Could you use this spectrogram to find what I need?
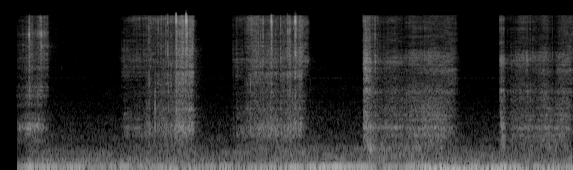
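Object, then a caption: Corrugated cardboard box. A stiff black-bristle brush is drawn across the surface of a hollow brown corrugated cardboard box up close, producing a series of bright, dry scratching strokes separated by short pauses. A steady low rumble sits beneath the brushing throughout.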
